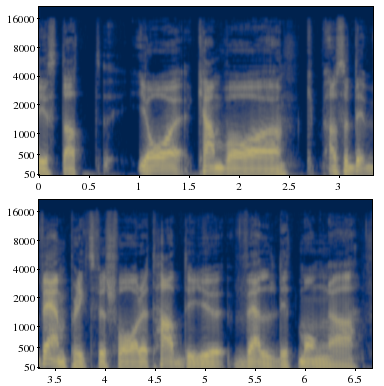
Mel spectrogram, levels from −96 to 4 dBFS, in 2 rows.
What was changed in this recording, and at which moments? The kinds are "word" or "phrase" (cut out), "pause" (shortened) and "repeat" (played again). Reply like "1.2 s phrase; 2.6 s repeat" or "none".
none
